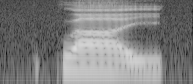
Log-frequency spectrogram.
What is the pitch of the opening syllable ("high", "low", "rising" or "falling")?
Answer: low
